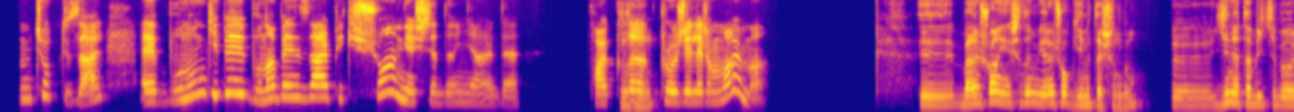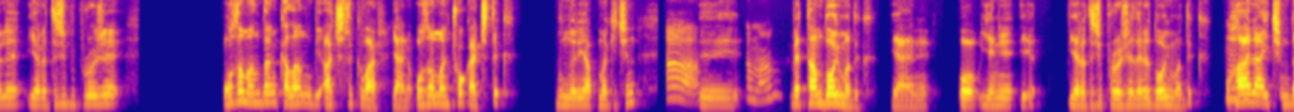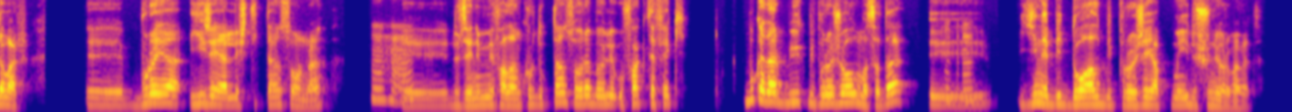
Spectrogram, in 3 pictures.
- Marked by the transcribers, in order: other background noise; tapping
- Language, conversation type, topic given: Turkish, podcast, En sevdiğin yaratıcı projen neydi ve hikâyesini anlatır mısın?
